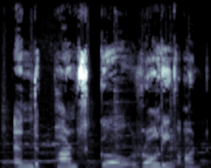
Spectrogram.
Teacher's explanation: terjadi pengulangan bunyi vokal yaitu O dalam satu baris yang sama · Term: assonance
